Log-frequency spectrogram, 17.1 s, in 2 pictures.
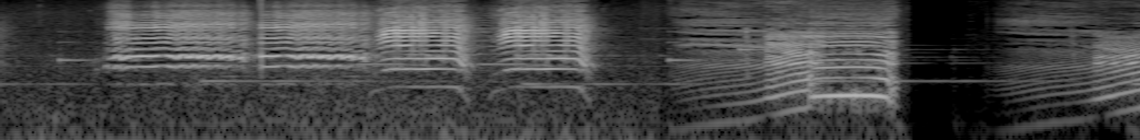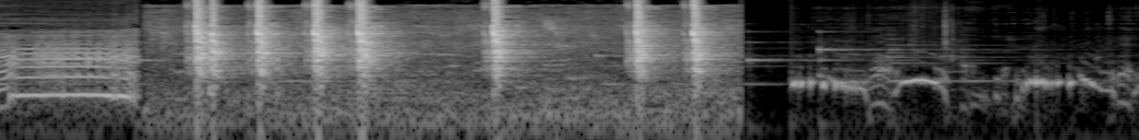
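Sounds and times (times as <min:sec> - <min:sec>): goat bleating: 0:00.8 - 0:04.5
cattle mooing: 0:05.1 - 0:06.8, 0:07.5 - 0:14.1
sharp knocks: 0:09.6 - 0:14.1.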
